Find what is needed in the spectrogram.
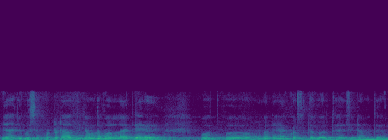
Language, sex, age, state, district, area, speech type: Odia, male, 30-45, Odisha, Puri, urban, spontaneous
